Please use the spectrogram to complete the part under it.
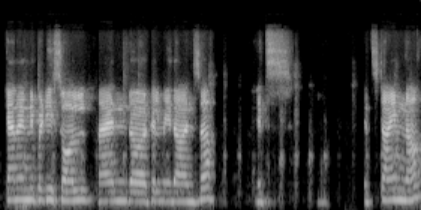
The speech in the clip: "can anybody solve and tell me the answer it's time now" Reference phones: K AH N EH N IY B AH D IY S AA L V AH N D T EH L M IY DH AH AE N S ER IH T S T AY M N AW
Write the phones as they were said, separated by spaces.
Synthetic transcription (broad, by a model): K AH N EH N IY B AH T IY S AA L AH N D T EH L M IY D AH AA N S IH IH T S T AY M N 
